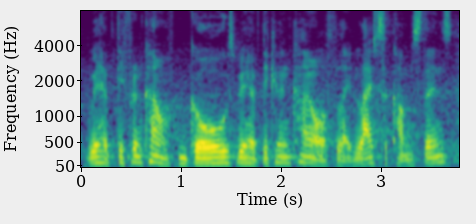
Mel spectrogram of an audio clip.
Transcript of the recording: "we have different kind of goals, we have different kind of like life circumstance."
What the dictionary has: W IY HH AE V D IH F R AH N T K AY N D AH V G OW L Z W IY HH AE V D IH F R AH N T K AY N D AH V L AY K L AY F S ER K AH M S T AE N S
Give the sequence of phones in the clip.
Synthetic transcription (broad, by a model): W IY HH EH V D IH F R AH N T K AY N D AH F G OW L S W IY HH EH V D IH F R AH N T K AY N D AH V L AY K L AY F S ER K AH M S T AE N S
